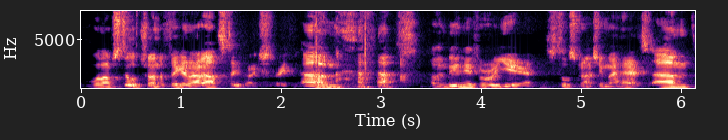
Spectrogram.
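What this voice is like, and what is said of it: British accent. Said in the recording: “speak with a British accent and sound good ... sounding British”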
